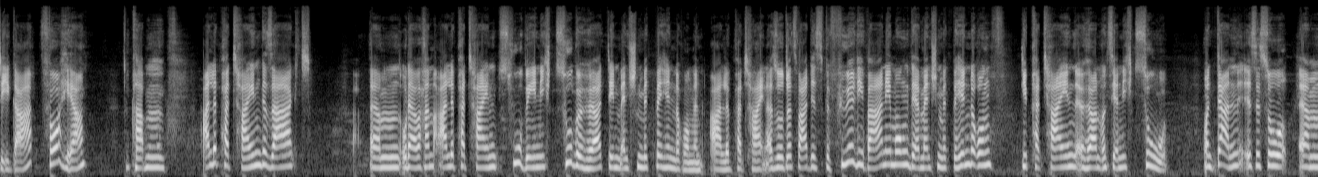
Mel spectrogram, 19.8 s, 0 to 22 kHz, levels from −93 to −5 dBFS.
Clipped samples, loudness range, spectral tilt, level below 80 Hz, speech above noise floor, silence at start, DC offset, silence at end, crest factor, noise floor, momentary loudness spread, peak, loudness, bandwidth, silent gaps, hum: under 0.1%; 2 LU; -3 dB/octave; -60 dBFS; 35 dB; 0 s; under 0.1%; 0 s; 18 dB; -56 dBFS; 7 LU; -4 dBFS; -21 LUFS; 19 kHz; none; none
